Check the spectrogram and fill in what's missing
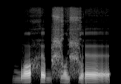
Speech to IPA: b ɔ h əː b ɕ ɔ̤ ɕ o ɾ əː

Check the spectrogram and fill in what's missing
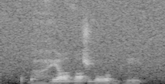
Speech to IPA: ɓ a̤˨ ɦ eː˦ ðˤ e˦ ʒ ðˤ uː˦˨ bʱ i˦

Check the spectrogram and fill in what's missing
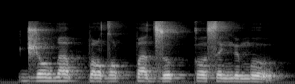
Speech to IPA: d͡ʒ ɔ w a pː o dˤ ɐ pː a d͡z o kː ɔ s ɛ ŋ ø m o

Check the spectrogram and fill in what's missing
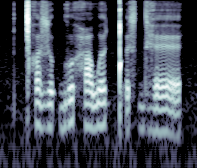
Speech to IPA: ǀʰ ʌ z ʊ ʔ ɡ ʊ h ɑ w ə ǃʼ ə s dʱ ɛ

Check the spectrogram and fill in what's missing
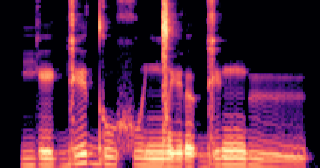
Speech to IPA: j e ɡ ɪ d u xʷ i ŋ͡ǀ ɪ ɾ ə ɡ ɪ ŋ ʉ

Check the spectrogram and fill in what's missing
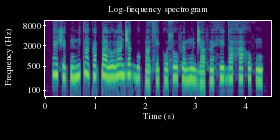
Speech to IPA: ɛ̃˧ ʃ ɛ˨ k͡p ũ˨ m i˨˦ t ã˦˨ k a˨˦ k͡p a˦˨ l o˧ l ã˦ d͡ʒ a˦ ɡ͡b o˦˨ k͡p ã˨ s e˨˦ k o˧ s o˦ f ɛ˧ m ũ˧ d͡ʒ a˨ f ɛ̃˧ h e˦ d a˦ h a˦ h o˦ f ũ˧

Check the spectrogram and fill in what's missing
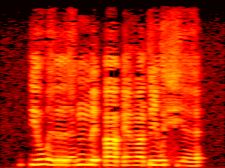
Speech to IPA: pʲ u w ɛ̤ r ɛ̤ ŋ͡m e ʔ ã ʔ ẽ v ã ɗ i w fʲ ɛ̤

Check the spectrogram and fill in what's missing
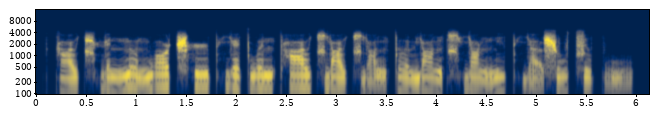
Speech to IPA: k ɑ˧˥ ʊ̯ t͡ɕʰ ɥ ɛ˧ n n̪ ɤ˥˩ n̪ w ɔ˥ ʈ͡ʂʰ ɻ̩˥ pʰ j ɛ˥˩ t̪ w ə˥ n pʰ ɑ˥ ʊ̯ t͡ɕ j ɑ˥˩ ʊ̯ t͡ɕ j ɑ̰˨˩ ŋ t̪ ɤ˥˧ l j ɑ˥˧ ŋ t͡ɕʰ j ɑ˥˩ ŋ n̪ i˥ pʰ j ä̰˨˩ ʂ u˥ t͡s ɹ̩˥˩ p ṵ˨˩˦

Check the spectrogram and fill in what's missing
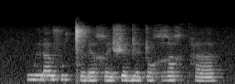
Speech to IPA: w ɘ˧ ɾ a˨˦ sʷ e˨ ǀ ə˨ ɾ ɛ˨ χ e˨ ʃ ɛ˧ ɖ ɛ˨ ʈ ɔ˨ χ ʁ a˦ χ t̪ʰ a˧

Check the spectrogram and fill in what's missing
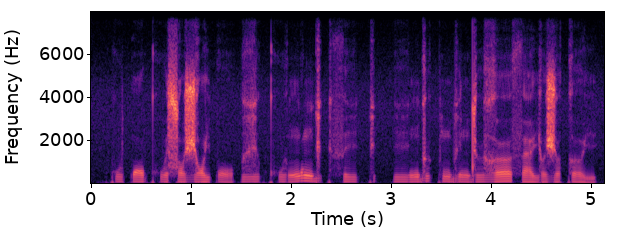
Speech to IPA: kʷ i p ɔ kʷʰ e s ɔ ʒ ɔ j p o | ɣ i kʷʰ i ŋʷ ə ŋ ɡ i k θ i k | i ŋ ɡ ʉ k m b i n d ʉ ɣ œ θ æ j ə ʒ œ k ə j

